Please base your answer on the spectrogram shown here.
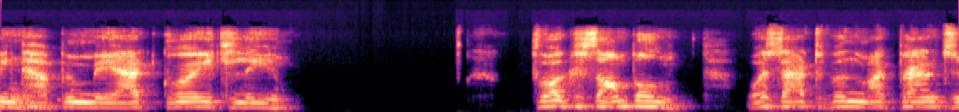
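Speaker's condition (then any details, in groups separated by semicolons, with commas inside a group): Traumatic brain injury; speech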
